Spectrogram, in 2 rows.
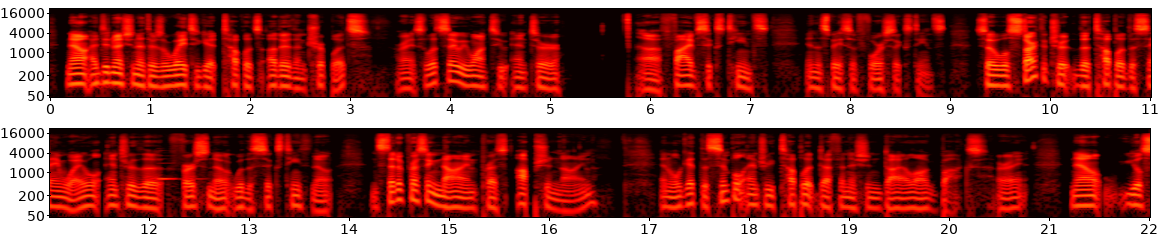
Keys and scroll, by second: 4.3 3, 16.1 alt+9.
